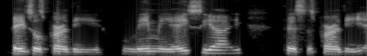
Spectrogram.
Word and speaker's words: Lamiaceae: Lamiaceae? No, Lamiaceae. It's part of the Lamiaceae herb family.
